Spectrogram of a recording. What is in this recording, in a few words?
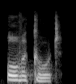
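"overcoat", Indian English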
